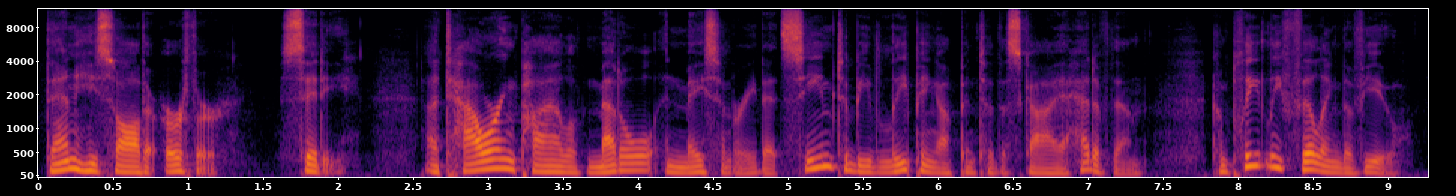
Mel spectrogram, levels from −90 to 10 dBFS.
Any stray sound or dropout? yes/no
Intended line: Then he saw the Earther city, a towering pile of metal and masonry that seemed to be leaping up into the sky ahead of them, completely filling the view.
no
